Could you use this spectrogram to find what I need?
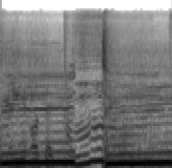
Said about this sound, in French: Là, il y a le bruit des plateformes qui disparaissent.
